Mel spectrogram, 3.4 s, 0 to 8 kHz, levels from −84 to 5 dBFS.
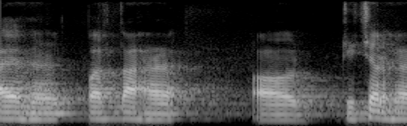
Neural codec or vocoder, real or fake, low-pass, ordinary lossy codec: codec, 16 kHz, 6 kbps, DAC; fake; none; none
